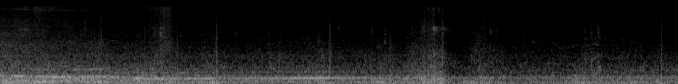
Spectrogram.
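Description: Alexander Dennis Enviro200 MMC bus running along a road, heard from inside the cabin at the front: a low running rumble under a whine that falls in pitch over the first second and a half, holds steady, then drops away about four and a half seconds in.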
